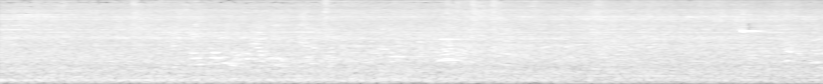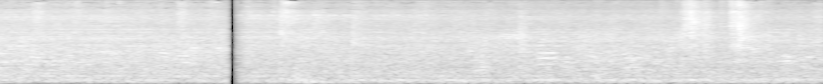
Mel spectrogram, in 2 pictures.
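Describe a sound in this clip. Refrigerated display cases hum steadily.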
